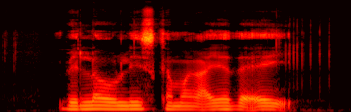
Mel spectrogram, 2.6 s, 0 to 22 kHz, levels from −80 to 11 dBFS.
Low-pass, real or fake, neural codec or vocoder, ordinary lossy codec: none; real; none; none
